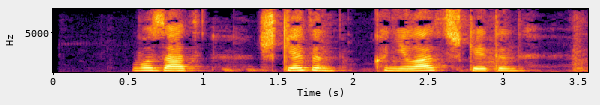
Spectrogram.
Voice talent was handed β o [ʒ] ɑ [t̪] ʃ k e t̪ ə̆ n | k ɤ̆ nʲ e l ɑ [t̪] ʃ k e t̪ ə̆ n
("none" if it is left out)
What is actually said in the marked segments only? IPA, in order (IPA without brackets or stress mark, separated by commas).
z, t̪, t̪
